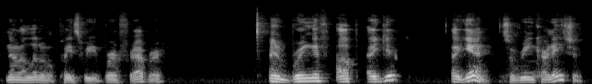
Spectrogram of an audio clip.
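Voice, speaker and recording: Man slowly reading scripture to an online group. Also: lowish voice, expressive, slightly rough. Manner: reads verses slowly with stumbles, then explains in casual slang. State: has hiccups. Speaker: bible study teacher.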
